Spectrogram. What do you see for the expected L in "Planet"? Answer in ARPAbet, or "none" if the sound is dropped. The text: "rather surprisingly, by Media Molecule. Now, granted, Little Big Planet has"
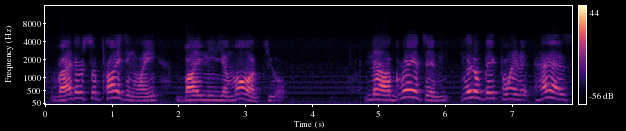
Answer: none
